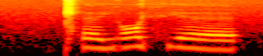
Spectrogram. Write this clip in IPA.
ǁɛjɔ fʲɛ

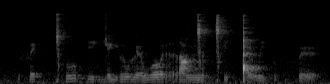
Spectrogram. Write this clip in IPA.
fekǀʰuki ɟejɯwlø wo rɑŋ͡ǀɯ ǀʰiǃøwikuk fø

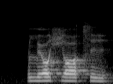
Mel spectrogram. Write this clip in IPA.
lʲɔçʌːt͡si

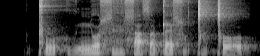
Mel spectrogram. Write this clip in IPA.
ǁuhṳ ɲʊ ɬɛ̤ ɬasaʈɛ ɬɔ̤ǀa̤ǀʊ

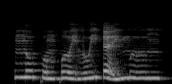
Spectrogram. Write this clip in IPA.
no˧po˩mpɤː˧˩j lu˧˥jʔɛː˩˧j mɯː˧ŋ

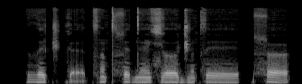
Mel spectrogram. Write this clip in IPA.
ðet͡ʃ kɛ̰t͡sə̃t ɬedẽ ɕəːd͡ʒə̃t͡seː | ɬœ

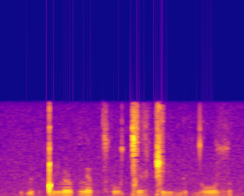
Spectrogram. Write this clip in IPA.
ɓɪpǃilə˞p lɛpt͡sʼo̰ ǀɪzǁi bɪp doz

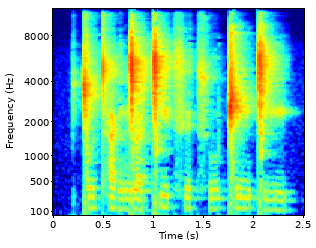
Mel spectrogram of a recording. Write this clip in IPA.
ǀutʰaɡŋ͡ǀɐ ǀʰit͡sʰɨt͡sʰu ǁimǀi

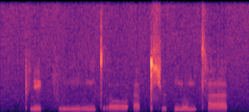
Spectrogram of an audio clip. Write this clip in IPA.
pʰle˥˩k̚fu˩˦n ŋu˧ntrɔː˨˩ʔa˨˩p̚ t͡ɕʰɯ˦˥k̚mo˥˩m tʰa˦˥t̚

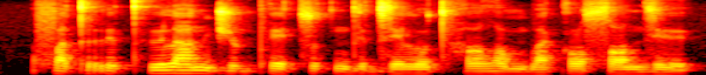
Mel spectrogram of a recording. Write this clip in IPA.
fatrɨt̪ʰɨl and͡ʒoɖpʰet͡sot ndɨd͡zelotha ðˤɨmbakʊ sˤɪ nzɪ

